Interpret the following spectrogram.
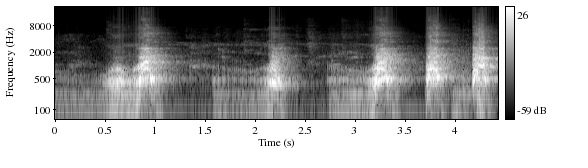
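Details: Barking Pit Bull, five harsh barks spaced unevenly over about four seconds, the last three coming faster, over a faint low hum.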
